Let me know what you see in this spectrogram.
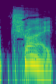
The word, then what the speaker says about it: try: 首先 try T R 的这个音呢，是要卷舌，OK，吃有点像吃的这个音，可是再往后卷一点都可以。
